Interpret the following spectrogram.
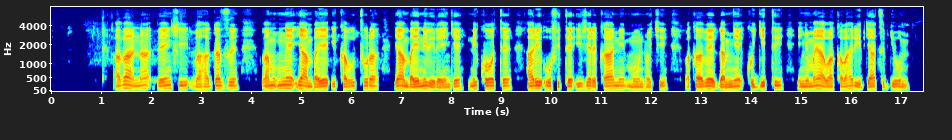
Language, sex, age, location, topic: Kinyarwanda, male, 25-35, Kigali, health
